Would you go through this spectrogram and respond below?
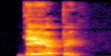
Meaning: gay; faggot
- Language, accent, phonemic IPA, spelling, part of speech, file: French, Canada, /dɛp/, dep, noun, LL-Q150 (fra)-dep.wav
